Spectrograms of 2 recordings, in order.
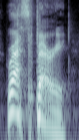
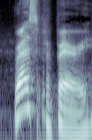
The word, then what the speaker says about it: raspberry: Why would the fuck would they put a P in there? Raspberry. – Raspberry.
